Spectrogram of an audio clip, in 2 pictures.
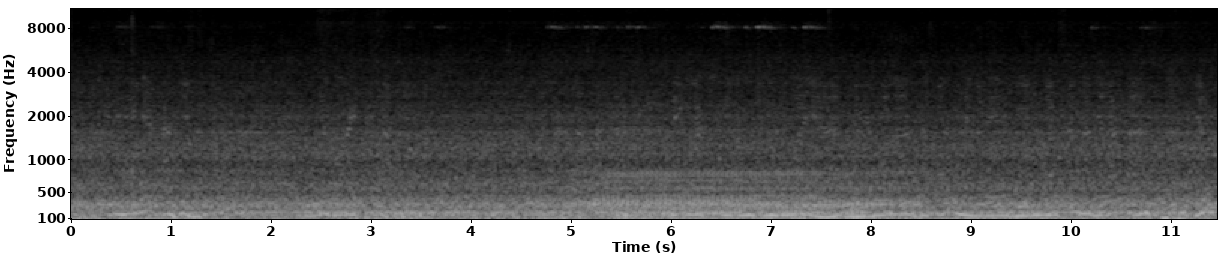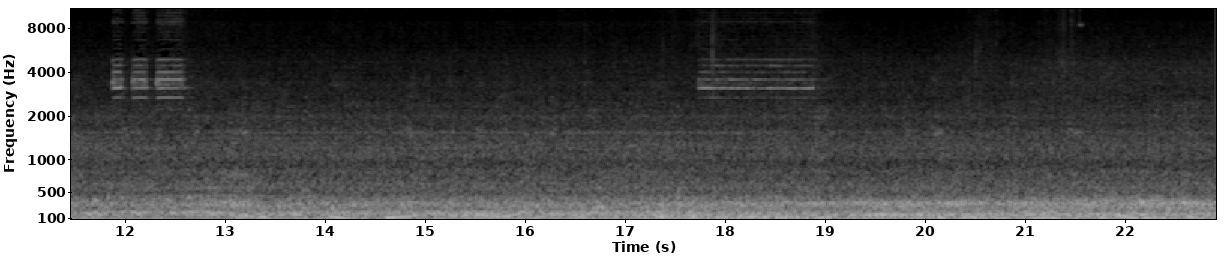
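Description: A car engine hums steadily while driving in slow traffic.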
